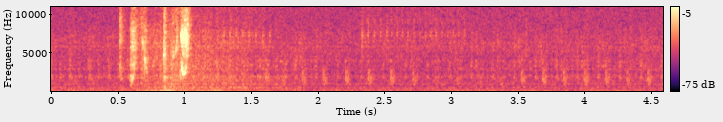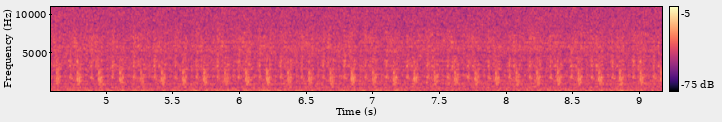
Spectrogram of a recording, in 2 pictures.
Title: Стук в двигателе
